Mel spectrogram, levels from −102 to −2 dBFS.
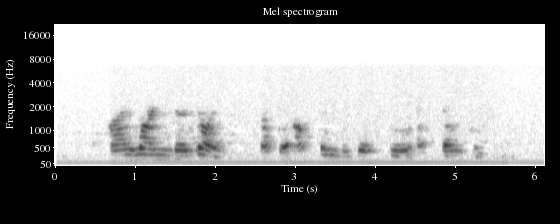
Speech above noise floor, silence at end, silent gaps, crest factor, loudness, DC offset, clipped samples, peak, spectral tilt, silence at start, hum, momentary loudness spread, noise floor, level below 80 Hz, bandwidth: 37 dB; 0.8 s; none; 20 dB; -40 LUFS; under 0.1%; under 0.1%; -22 dBFS; -7 dB/octave; 0.7 s; none; 15 LU; -76 dBFS; under -90 dBFS; 6.8 kHz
